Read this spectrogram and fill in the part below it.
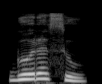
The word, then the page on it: ಗೊರಸು: kannada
